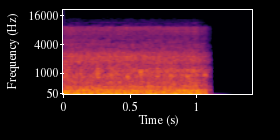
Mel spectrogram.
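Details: Maruti Suzuki SX4 petrol at idle after repair: a steady, even low rumble with no stumbles or misses. The earlier fluctuating RPM, jerking and poor pickup are solved.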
